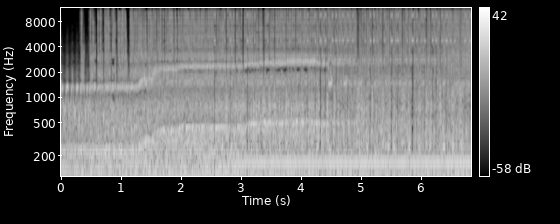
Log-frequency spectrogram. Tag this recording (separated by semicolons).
analog; benjolin; circuit; electronic; hardware; noise; sound; synth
